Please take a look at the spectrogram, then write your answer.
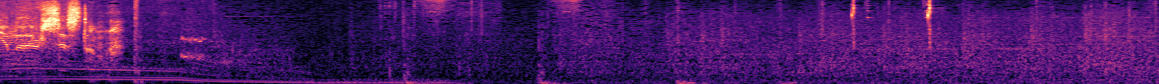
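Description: Car in a heist video game, engine pitch sliding downward with tire squeal and skidding early on, then steady road rumble with scattered knocks, moderately loud.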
